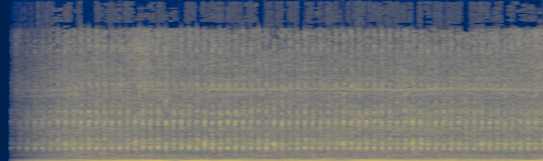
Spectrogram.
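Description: Low, steady rumbling drone of a dark intro sound effect, swelling up out of silence in the first half second, with a fainter thin hum running above it.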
